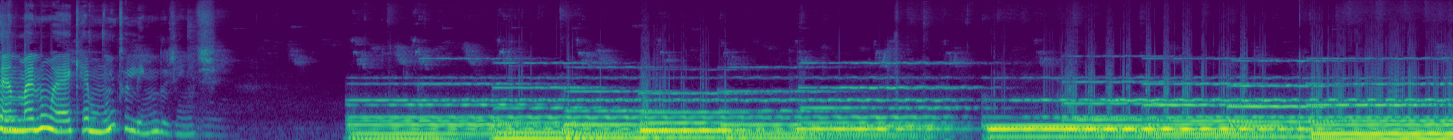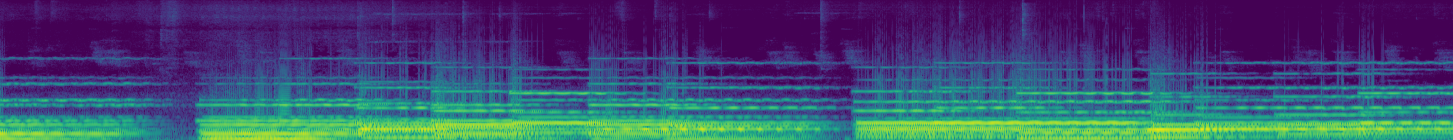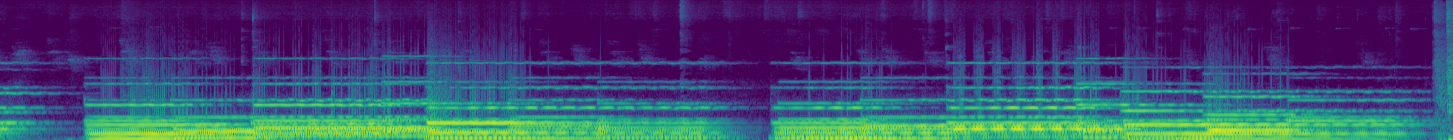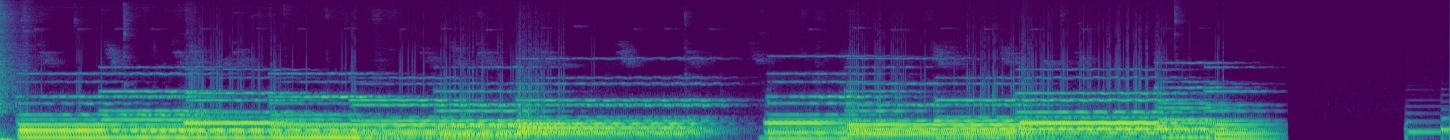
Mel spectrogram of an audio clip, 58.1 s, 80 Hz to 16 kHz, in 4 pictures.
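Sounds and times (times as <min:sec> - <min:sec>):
electronic organ chords: 0:02.7 - 0:56.6, 0:57.6 - 0:58.0.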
